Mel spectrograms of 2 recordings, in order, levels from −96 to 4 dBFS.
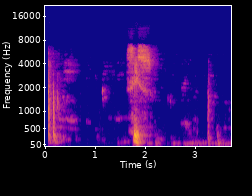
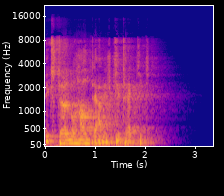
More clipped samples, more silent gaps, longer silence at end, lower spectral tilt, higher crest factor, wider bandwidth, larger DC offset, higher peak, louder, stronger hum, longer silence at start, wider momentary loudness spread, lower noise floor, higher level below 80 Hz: neither; first, 0.71-0.81 s, 0.92-0.98 s vs none; second, 0.25 s vs 1.2 s; second, -3.5 dB/octave vs -5.5 dB/octave; first, 24 dB vs 16 dB; second, 7.4 kHz vs 9.2 kHz; neither; about the same, -4 dBFS vs -2 dBFS; second, -22 LUFS vs -18 LUFS; neither; about the same, 0.05 s vs 0 s; first, 28 LU vs 12 LU; second, -60 dBFS vs -85 dBFS; second, -60 dBFS vs -36 dBFS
